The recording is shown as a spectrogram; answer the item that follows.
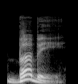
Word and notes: bubby: British English

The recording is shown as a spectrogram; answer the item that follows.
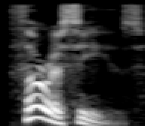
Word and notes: thoraces: British English

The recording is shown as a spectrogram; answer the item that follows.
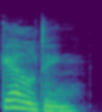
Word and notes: gelding: British English

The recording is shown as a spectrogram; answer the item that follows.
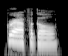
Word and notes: graphic(al): British English

